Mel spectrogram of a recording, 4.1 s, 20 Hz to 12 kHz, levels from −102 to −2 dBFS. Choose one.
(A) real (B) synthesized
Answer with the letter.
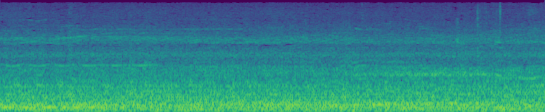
A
